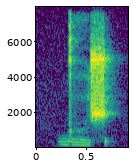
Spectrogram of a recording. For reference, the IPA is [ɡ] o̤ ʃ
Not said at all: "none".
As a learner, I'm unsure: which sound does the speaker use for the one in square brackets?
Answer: ɡ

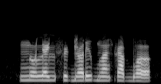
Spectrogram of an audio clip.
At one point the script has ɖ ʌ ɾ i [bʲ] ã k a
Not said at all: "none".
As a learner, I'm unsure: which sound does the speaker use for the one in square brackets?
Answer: b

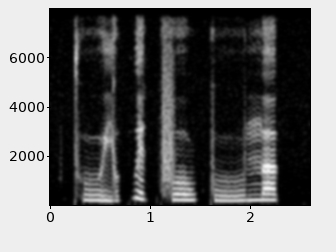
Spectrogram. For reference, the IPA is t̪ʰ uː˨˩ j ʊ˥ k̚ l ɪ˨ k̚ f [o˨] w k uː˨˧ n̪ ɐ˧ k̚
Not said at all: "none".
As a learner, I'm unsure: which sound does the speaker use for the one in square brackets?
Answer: o˧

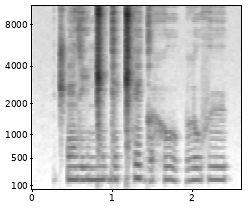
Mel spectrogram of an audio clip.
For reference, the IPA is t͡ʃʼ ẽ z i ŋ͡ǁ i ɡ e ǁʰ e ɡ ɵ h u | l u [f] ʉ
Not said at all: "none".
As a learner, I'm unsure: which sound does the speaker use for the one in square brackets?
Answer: f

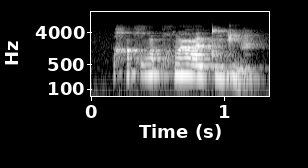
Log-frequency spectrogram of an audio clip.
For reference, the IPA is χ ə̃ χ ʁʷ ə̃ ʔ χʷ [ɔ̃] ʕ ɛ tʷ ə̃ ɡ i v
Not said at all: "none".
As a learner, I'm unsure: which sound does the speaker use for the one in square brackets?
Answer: ə̃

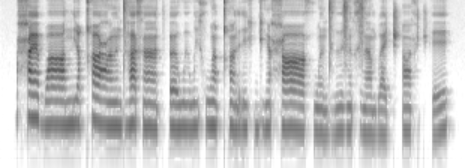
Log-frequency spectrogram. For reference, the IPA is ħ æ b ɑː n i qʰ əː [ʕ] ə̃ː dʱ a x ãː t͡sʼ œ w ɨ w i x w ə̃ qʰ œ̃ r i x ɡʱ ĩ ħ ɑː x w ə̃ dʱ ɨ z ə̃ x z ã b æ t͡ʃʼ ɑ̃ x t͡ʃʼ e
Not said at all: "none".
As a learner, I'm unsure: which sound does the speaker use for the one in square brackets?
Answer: ʕ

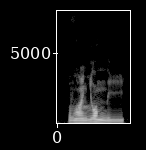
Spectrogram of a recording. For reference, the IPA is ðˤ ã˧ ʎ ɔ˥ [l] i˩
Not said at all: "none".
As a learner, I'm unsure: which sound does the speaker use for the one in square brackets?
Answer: n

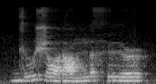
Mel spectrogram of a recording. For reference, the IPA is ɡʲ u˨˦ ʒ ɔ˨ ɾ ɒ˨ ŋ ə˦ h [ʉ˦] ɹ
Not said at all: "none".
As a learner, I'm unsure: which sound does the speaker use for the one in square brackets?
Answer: ʉ˦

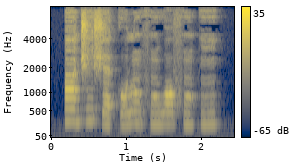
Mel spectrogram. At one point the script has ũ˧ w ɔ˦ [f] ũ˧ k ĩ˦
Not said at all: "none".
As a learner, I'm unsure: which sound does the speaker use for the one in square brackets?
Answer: f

